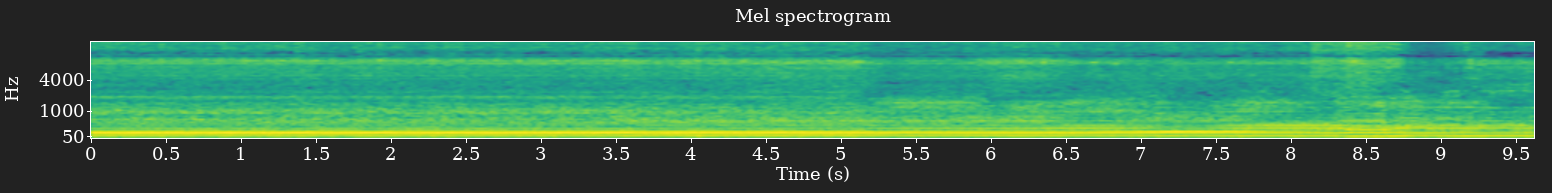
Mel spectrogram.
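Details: Pressure washer, small single-cylinder engine after a cold start, with the choke released slowly and the throttle turned up: steady and even at a constant speed, with a low throaty note and no misses or knocks. Runs healthy once warm.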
